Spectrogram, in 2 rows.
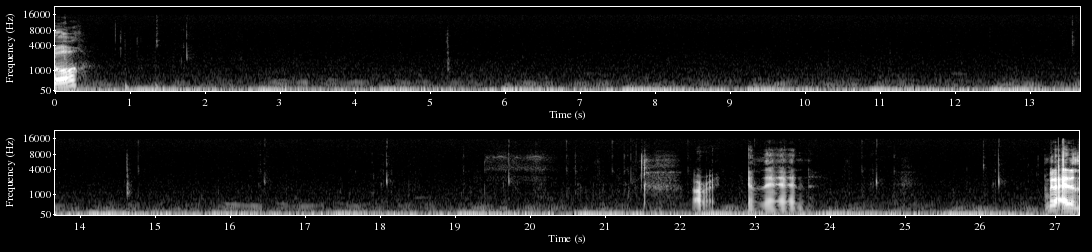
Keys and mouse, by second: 1.4-13.6 drag, 14.7-19.1 shift+middle drag, 22.1 middle click, 23.3 middle click, 24.5 middle click, 26.0-27.3 drag.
